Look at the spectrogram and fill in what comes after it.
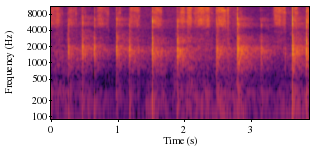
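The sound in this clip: Hand-written strokes set down an equation, heard as many short, crisp scratches and taps in a steady, slightly uneven rhythm, alone with no voices.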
